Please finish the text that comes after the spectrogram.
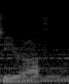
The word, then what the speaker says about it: Herath: Because I kept saying Hirath, and then someone said no, it's Herath.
